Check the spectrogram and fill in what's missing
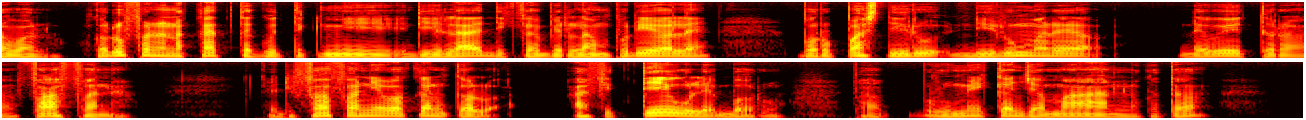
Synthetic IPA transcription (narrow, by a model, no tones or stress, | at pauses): awalukaɾufananakat̪ːaɡut̪ik̚nidiladikabirlampuɾialɛ | baɾupasdiudiɾumaɾɛ | dawet̪uɾafafana | d͡ʒadifafaniawakankalʔṵ | afit̪eulɛ̰ba̰ɾu | farumekand͡ʒamaːnlɔkat̪ɔ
